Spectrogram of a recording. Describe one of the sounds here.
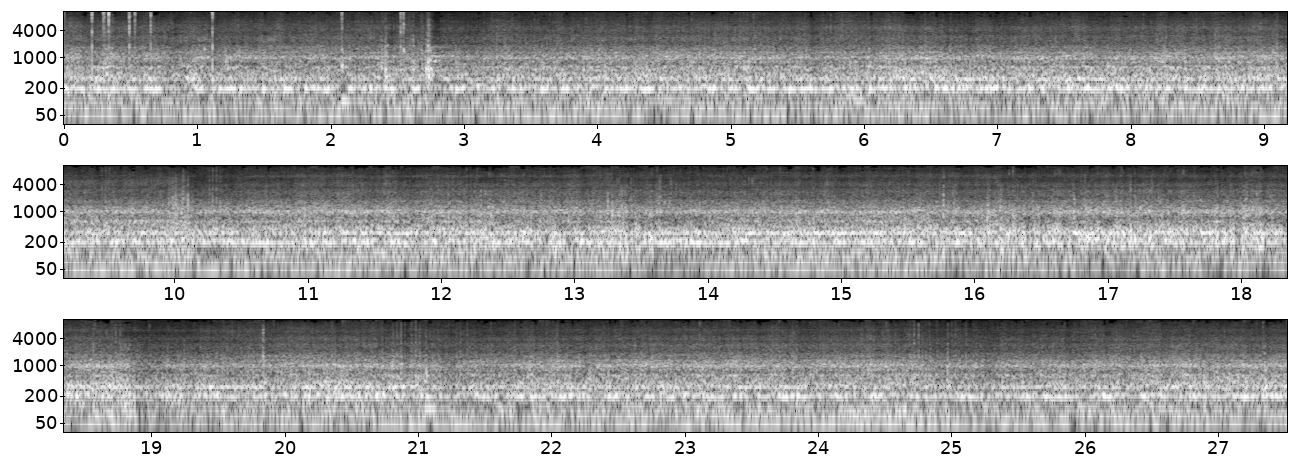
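An engine hums steadily at a low pitch.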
